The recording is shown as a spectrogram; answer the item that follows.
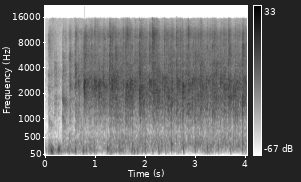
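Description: Audience applauding. The clapping starts a moment in and swells to a steady level within about a second.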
